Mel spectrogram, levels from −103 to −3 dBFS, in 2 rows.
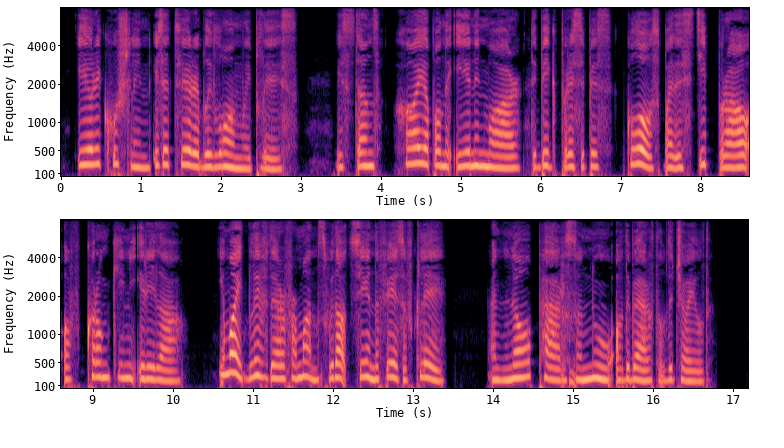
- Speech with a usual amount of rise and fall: Yes, average, 3.3 semitones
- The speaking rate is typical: Yes, average, 175 wpm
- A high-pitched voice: Yes, high, 220 Hz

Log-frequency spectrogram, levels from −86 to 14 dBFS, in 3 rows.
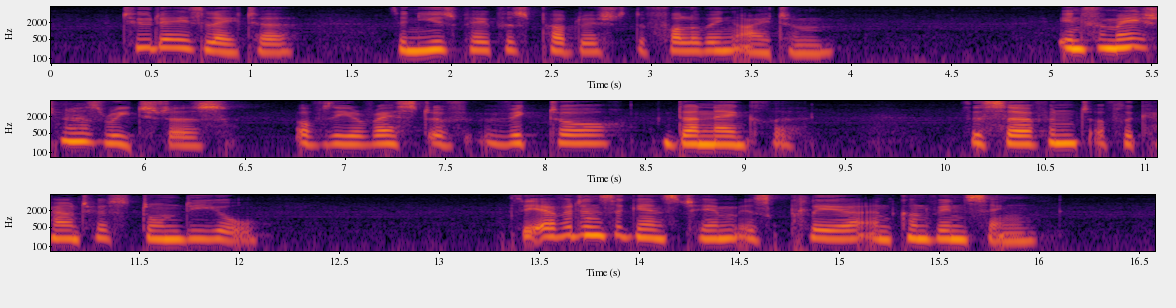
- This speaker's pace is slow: Yes, slow, 120 wpm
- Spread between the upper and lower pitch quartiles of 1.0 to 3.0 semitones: Yes, narrow, 2.5 semitones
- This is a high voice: Yes, high, 200 Hz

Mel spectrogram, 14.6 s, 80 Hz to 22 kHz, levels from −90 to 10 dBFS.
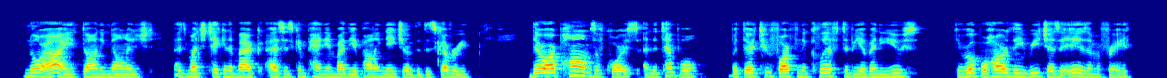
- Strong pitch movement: No, narrow, 2.6 semitones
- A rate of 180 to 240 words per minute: Yes, average, 200 wpm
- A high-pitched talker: No, medium, 160 Hz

